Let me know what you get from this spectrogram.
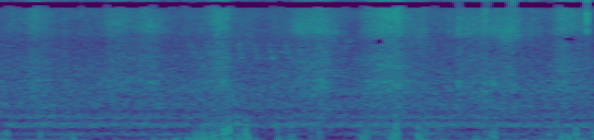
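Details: Honey bees swarming overhead on the way to a new home, a natural colony split led by the queen; thick low buzzing drone with bursts of louder wingbeats swelling midway, faint hiss above.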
